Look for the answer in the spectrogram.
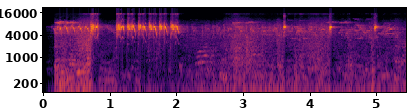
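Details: White-breasted woodswallow singing vigorously in the ngelaper ngriwik style: two bursts of very high, rapid, buzzy chattering notes within the first two seconds, then a few isolated sharp chips over a quiet background.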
